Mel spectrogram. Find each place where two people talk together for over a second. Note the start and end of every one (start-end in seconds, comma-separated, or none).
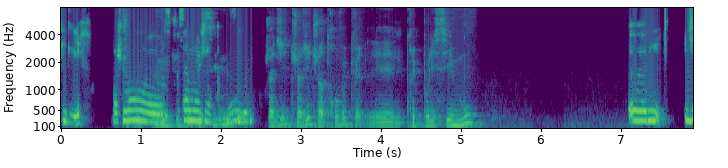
0.7-2.4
